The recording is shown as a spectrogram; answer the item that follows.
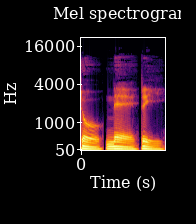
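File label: "toneri", concatenated syllables; Affixing experiment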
